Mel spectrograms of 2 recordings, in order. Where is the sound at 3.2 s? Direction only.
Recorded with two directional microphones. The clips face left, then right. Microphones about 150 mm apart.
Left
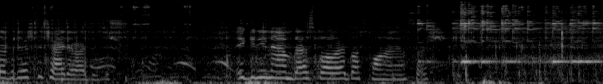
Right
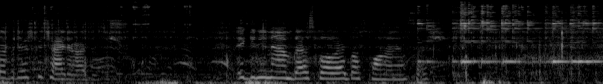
15° right (ahead or behind).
